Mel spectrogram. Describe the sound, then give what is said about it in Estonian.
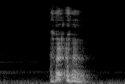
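A man clears his throat once in an empty corridor, a short gruff rasp lasting under half a second, fairly loud against a quiet background, with no talking around it. “ta köhatas ja seegi hääl sumbus koridoris, nagu oleks ta surnud samal hetkel.”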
